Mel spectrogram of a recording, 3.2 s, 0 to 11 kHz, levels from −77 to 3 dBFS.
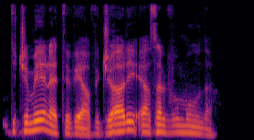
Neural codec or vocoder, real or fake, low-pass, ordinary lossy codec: codec, 24 kHz, 0.9 kbps, WavTokenizer, medium speech release version 1; fake; 9.9 kHz; AAC, 64 kbps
